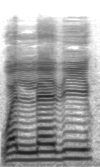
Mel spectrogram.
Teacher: Walladzina yutawaffawna minkum boleh. Walladhi, hujung lidah kita keluarkan sikit untuk zal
